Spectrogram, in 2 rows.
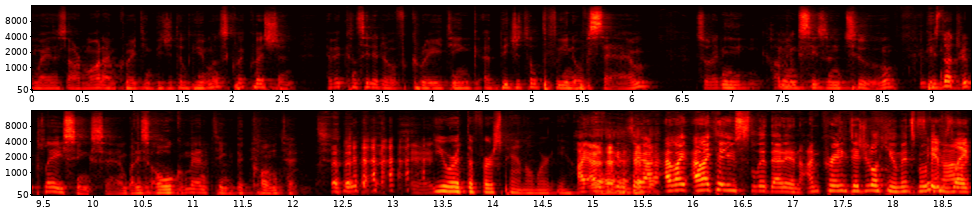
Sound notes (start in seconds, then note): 12.3 panelists laugh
